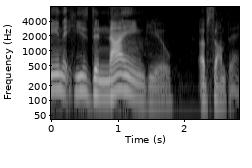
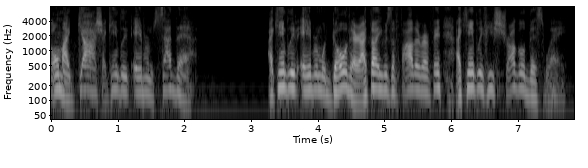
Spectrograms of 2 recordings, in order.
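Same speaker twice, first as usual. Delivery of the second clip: shocked disbelief; 7 dB quieter than usual. Retold or imitated. Hushed disbelief as believers reading about Abram. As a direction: mutter it, as if scandalized by Abram. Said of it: "we're like".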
